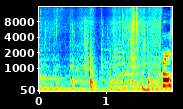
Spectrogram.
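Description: Corrugated cardboard shipping box being handled as its flaps are opened: a sharp tap at the start, then a couple of faint scrapes, over steady soft background music.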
